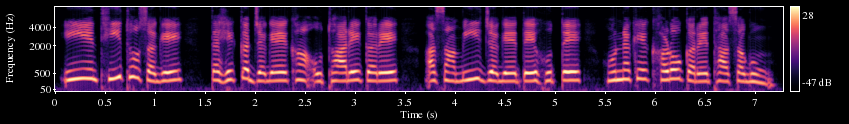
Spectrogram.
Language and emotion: Sindhi, neutral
